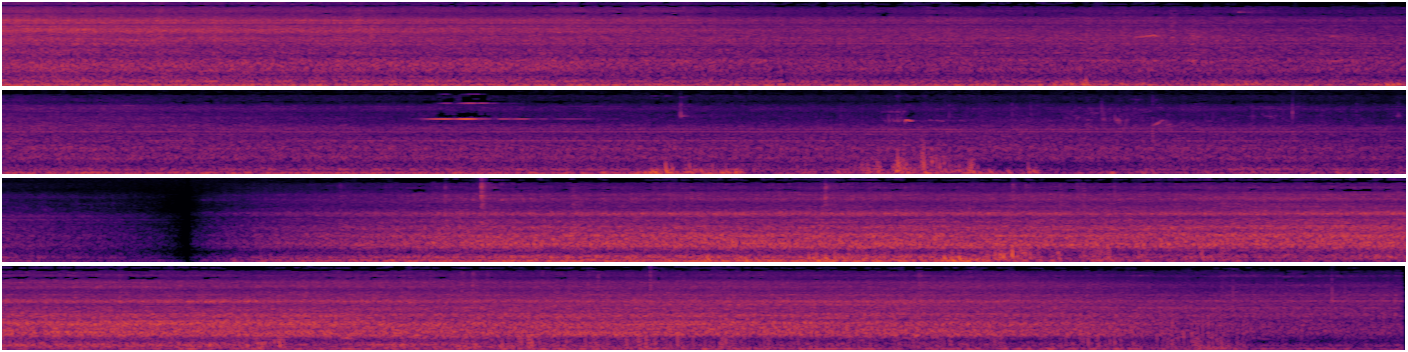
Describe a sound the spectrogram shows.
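A diesel locomotive engine rumbles steadily as it slowly approaches.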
